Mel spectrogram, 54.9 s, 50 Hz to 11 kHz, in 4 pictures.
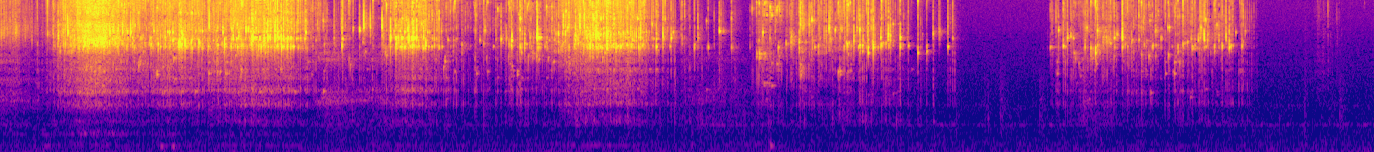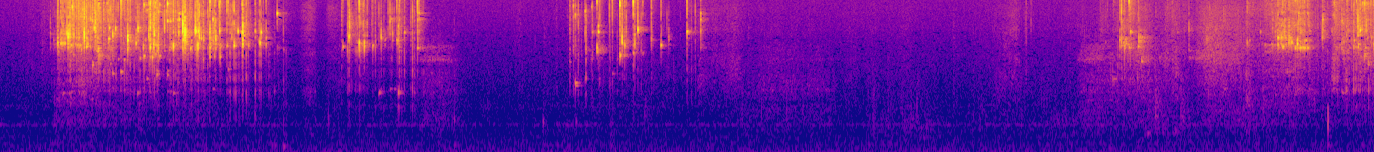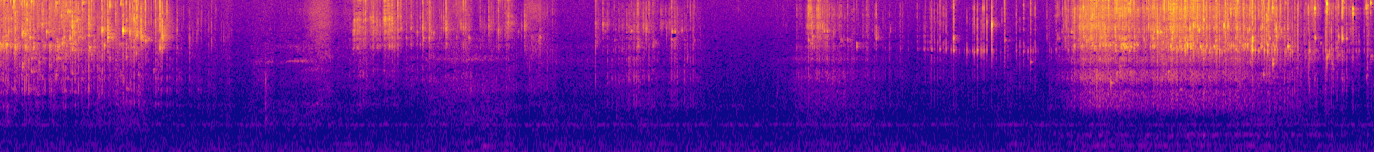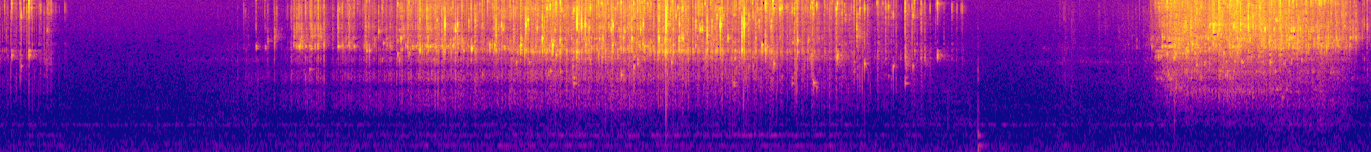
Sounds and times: Rain stick 0:00.0 - 0:09.5
Rain stick 0:24.9 - 0:25.3
Rain stick 0:26.2 - 0:29.4
Rain stick 0:38.1 - 0:41.7
Rain stick 0:43.9 - 0:50.7
Rain stick 0:52.7 - 0:54.9

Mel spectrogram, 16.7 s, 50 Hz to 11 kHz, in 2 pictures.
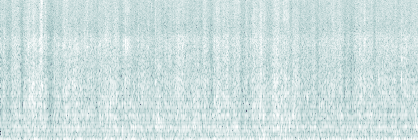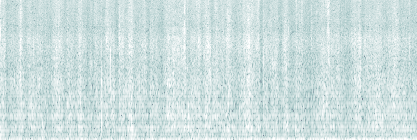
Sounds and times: Rustle of rough fabric 0:00.0 - 0:16.7

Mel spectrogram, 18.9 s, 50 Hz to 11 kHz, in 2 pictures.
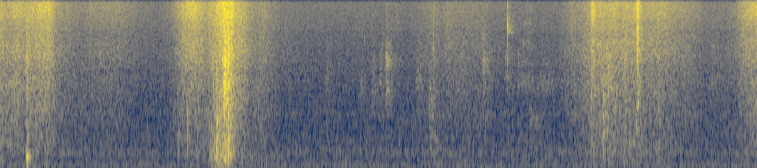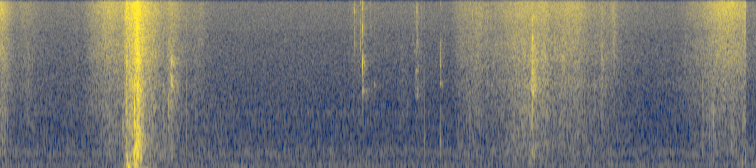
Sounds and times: Silk dress flopping down into chair 0:10.9 - 0:11.6

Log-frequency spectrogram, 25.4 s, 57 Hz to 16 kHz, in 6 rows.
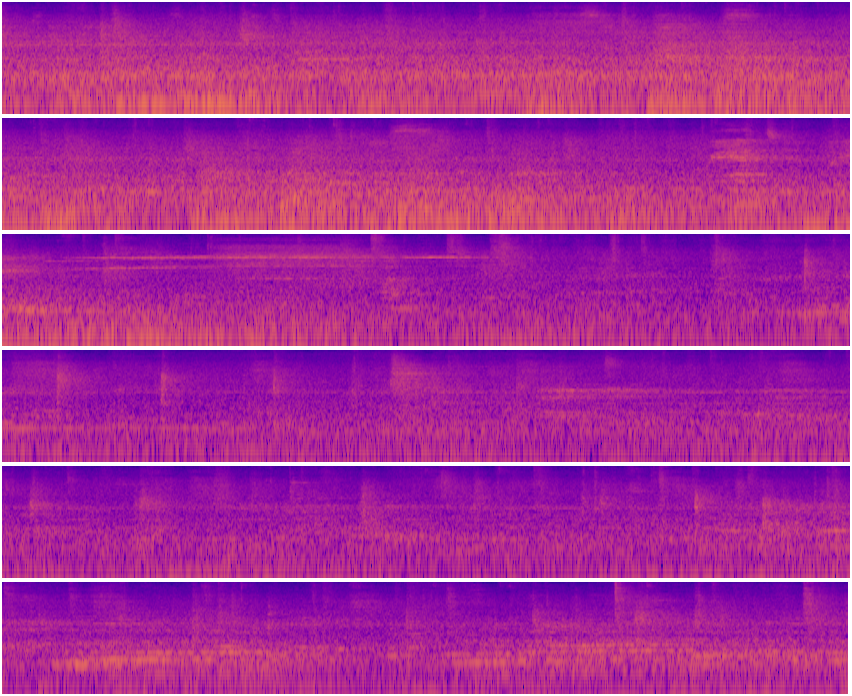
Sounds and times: trains passby bassy 0:00.0 - 0:25.4

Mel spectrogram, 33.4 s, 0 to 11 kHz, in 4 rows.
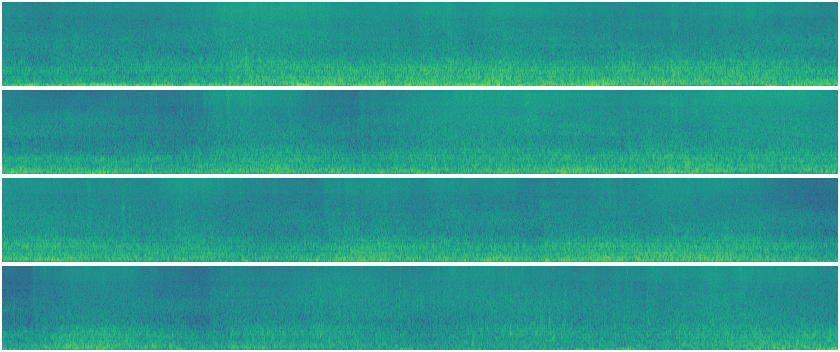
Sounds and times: waves on pebble beach 0:00.0 - 0:33.4

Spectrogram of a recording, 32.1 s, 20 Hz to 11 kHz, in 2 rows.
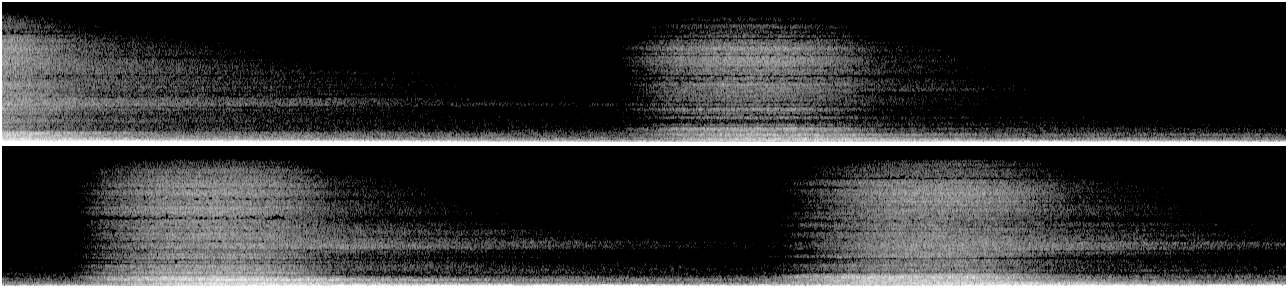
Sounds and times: Cave Drone 0:00.0 - 0:01.8
Cave Drone 0:07.7 - 0:13.6
Cave Drone 0:16.9 - 0:22.6
Cave Drone 0:25.4 - 0:32.1

